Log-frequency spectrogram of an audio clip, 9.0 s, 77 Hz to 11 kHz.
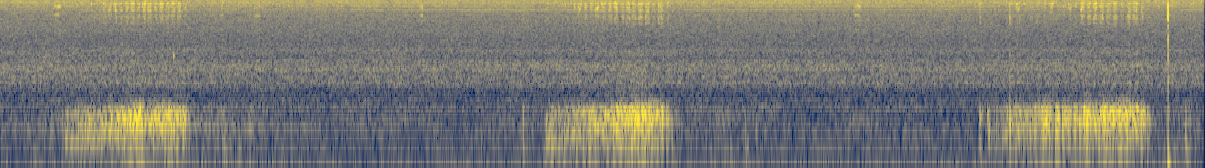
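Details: Snoring in a pet named Bun-Bun: soft, low, rumbling snores about every three to four seconds, roughly 18 a minute, in a quiet room during sleep.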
